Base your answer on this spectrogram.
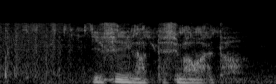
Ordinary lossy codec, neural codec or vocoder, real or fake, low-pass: none; codec, 16 kHz, 16 kbps, FunCodec, trained on Chinese and English, 50 frames a second; fake; 7.2 kHz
